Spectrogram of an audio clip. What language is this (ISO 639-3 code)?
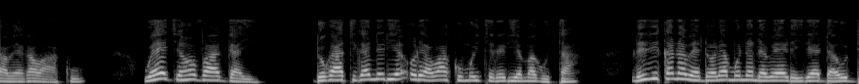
kik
